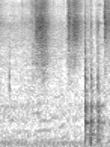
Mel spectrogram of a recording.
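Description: A worn metal stabilizer link from a Toyota Avanza is wobbled by hand and gives a quick series of sharp metallic clinks after a stretch of low background noise. The link is loose, the wear that makes the car knock on bumpy roads.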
